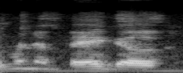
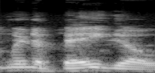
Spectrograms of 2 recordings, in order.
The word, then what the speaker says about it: Winnebago: Just the I the word winnebago is like funny. It's win. It's four um syllables.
